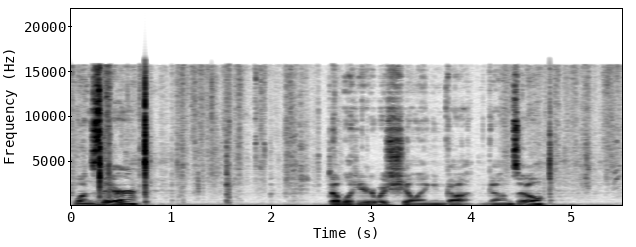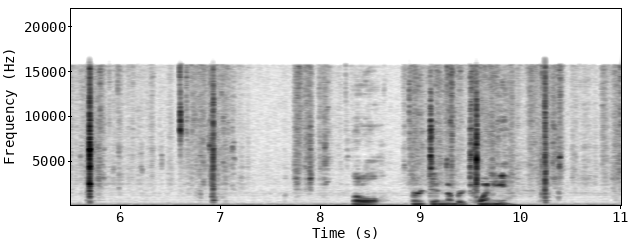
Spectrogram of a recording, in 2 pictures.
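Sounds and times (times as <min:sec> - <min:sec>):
trading cards being flipped: 0:00.0 - 0:02.6, 0:04.7 - 0:08.2, 0:08.8 - 0:11.0
steady low hum: 0:00.0 - 0:11.0.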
